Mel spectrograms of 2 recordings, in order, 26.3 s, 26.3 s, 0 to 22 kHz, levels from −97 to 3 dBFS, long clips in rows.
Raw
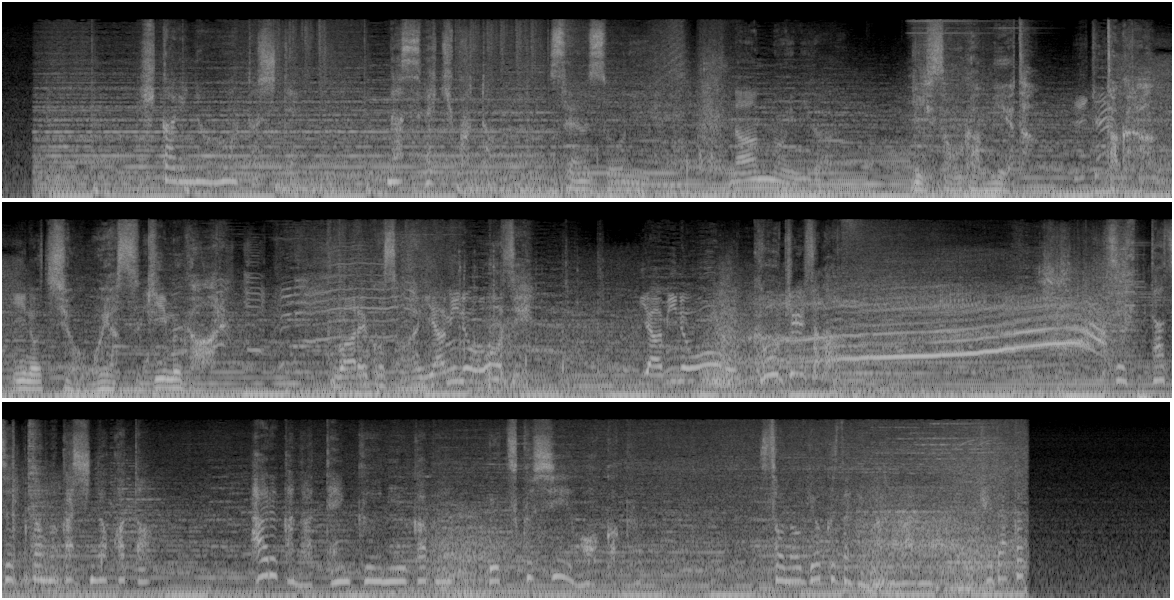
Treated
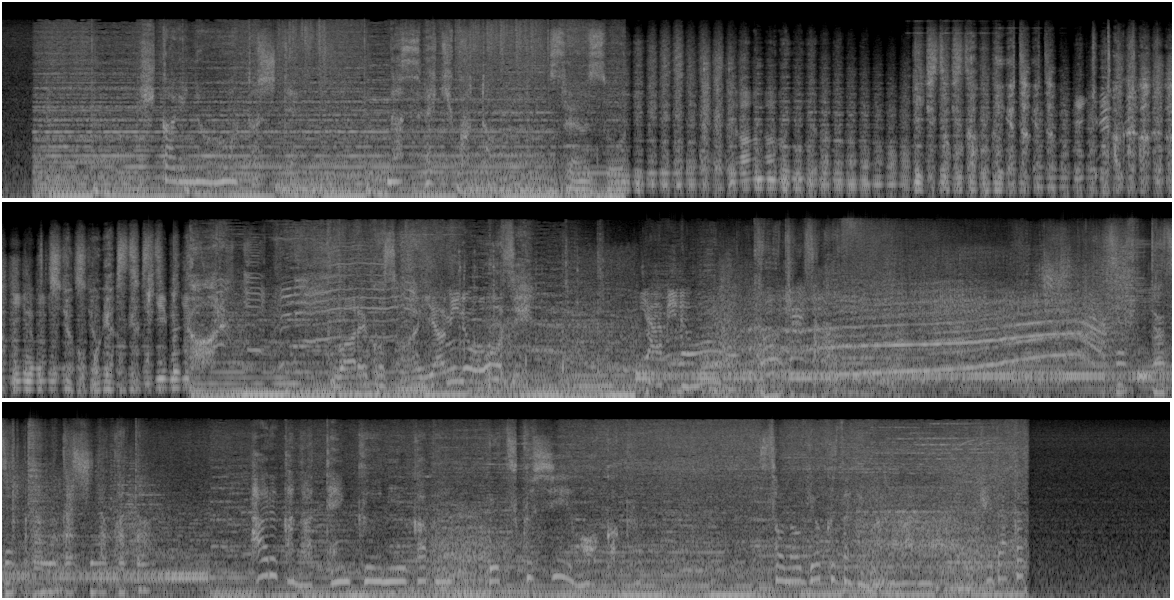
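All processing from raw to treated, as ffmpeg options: -filter_complex "[0:a]asettb=1/sr,asplit=3[a][b][c];[a]atrim=end=4.674[d];[b]atrim=start=4.67:end=10.18,asetpts=PTS-STARTPTS,afade=t=in:d=0.004:c=qsin,afade=t=out:st=5.506:d=0.004:c=qsin,tremolo=f=10:d=0.92,highpass=150,lowpass=7.8k,aecho=1:1:187:0.422,atrim=end_sample=242991[e];[c]atrim=start=10.176[f];[d][e]acrossfade=d=0.004:c1=hsin:c2=qsin[g];[g][f]acrossfade=d=0.004:c1=qsin:c2=hsin,asettb=1/sr,asplit=3[h][i][j];[h]atrim=end=13.524[k];[i]atrim=start=13.52:end=19.11,asetpts=PTS-STARTPTS,afade=t=in:d=0.004:c=qsin,afade=t=out:st=5.586:d=0.004:c=qsin,aphaser=in_gain=1:out_gain=1:delay=4.5:decay=0.28:speed=1:type=sinusoidal,aeval=exprs='val(0)*sin(2*PI*340*n/s)':c=same,asplit=2[l][m];[m]adelay=30,volume=-13dB[n];[l][n]amix=inputs=2:normalize=0,atrim=end_sample=246519[o];[j]atrim=start=19.106[p];[k][o]acrossfade=d=0.004:c1=hsin:c2=qsin[q];[q][p]acrossfade=d=0.004:c1=qsin:c2=hsin,acrossover=split=5800[r][s];[s]acompressor=threshold=-45dB:ratio=4:attack=1:release=60[t];[r][t]amix=inputs=2:normalize=0,equalizer=f=12k:t=o:w=2.1:g=14.5,acompressor=threshold=-29dB:ratio=6,volume=-2dB"

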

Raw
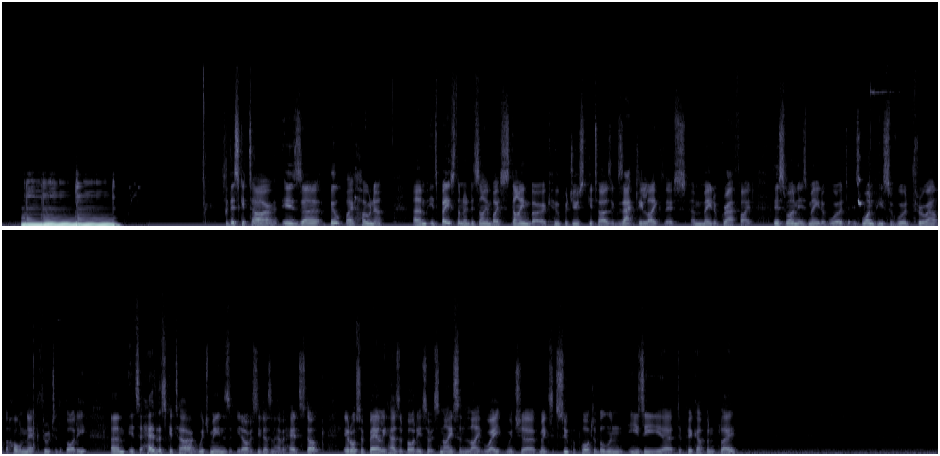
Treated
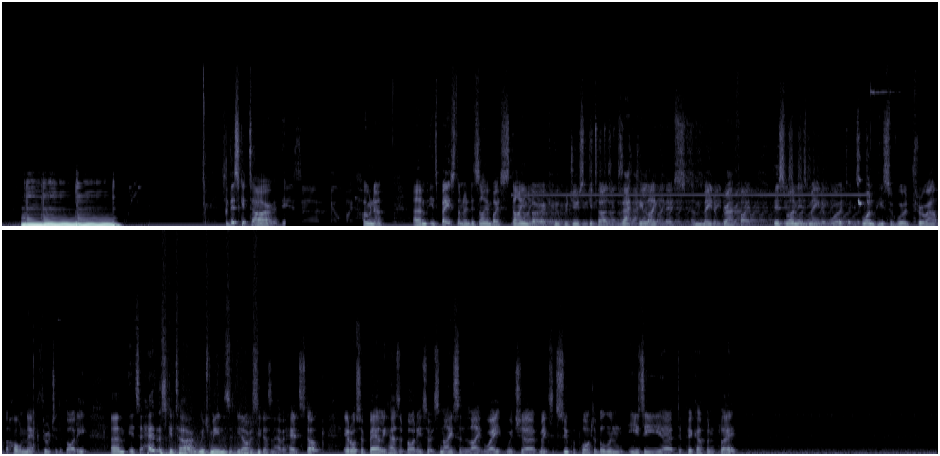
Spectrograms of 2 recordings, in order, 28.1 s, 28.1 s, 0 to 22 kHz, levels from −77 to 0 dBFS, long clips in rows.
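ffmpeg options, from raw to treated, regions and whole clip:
-filter_complex "[0:a]asettb=1/sr,asplit=3[a][b][c];[a]atrim=end=4.244[d];[b]atrim=start=4.24:end=5.43,asetpts=PTS-STARTPTS,afade=t=in:d=0.004:c=qsin,afade=t=out:st=1.186:d=0.004:c=qsin,highpass=f=910:w=0.5412,highpass=f=910:w=1.3066,aecho=1:1:7.1:0.41,atrim=end_sample=52479,acompressor=threshold=-60dB:ratio=5:attack=3.2:release=140:knee=1:detection=peak[e];[c]atrim=start=5.426[f];[d][e]acrossfade=d=0.004:c1=hsin:c2=qsin[g];[g][f]acrossfade=d=0.004:c1=qsin:c2=hsin,asettb=1/sr,asplit=3[h][i][j];[h]atrim=end=7.644[k];[i]atrim=start=7.64:end=13,asetpts=PTS-STARTPTS,afade=t=in:d=0.004:c=qsin,afade=t=out:st=5.356:d=0.004:c=qsin,aeval=exprs='val(0)+0.00316*sin(2*PI*3100*n/s)':c=same,aecho=1:1:137|274|411|548|685|822|959:0.282|0.166|0.0981|0.0579|0.0342|0.0201|0.0119,atrim=end_sample=236376[l];[j]atrim=start=12.996[m];[k][l]acrossfade=d=0.004:c1=hsin:c2=qsin[n];[n][m]acrossfade=d=0.004:c1=qsin:c2=hsin,asettb=1/sr,asplit=3[o][p][q];[o]atrim=end=16.414[r];[p]atrim=start=16.41:end=17.91,asetpts=PTS-STARTPTS,afade=t=in:d=0.004:c=qsin,afade=t=out:st=1.496:d=0.004:c=qsin,aeval=exprs='val(0)+0.5*0.00422*sgn(val(0))':c=same,equalizer=f=160:t=o:w=2:g=9[s];[q]atrim=start=17.906[t];[r][s]acrossfade=d=0.004:c1=hsin:c2=qsin[u];[u][t]acrossfade=d=0.004:c1=qsin:c2=hsin,aecho=1:1:7:0.48,adynamicequalizer=threshold=0.002:dfrequency=3900:dqfactor=0.77:tfrequency=3900:tqfactor=0.77:attack=5:release=100:ratio=0.375:range=2:mode=cutabove:tftype=bell"

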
